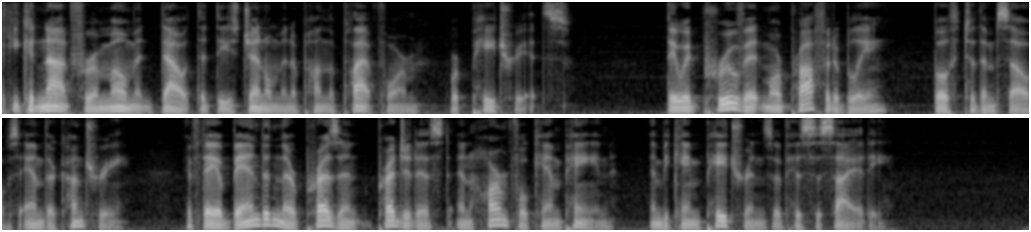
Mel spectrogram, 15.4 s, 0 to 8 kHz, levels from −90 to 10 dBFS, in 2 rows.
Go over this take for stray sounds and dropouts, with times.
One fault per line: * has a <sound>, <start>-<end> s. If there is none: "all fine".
all fine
